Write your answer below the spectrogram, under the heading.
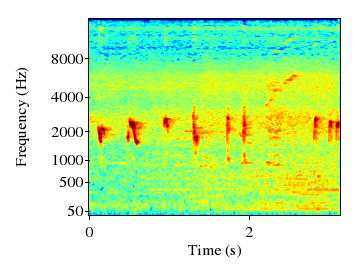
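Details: Yellow-vented bulbul, female calling male, played to coax lazy birds into song; loud chirped notes at the start followed by softer repeated chirps about twice a second.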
